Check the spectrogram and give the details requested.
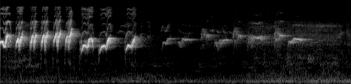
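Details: Cucak ijo, the greater green leafbird, in mbeset song to provoke rivals: a fast trill of bright rising chirps, then softer, slurred warbling whistles trailing off at the end.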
